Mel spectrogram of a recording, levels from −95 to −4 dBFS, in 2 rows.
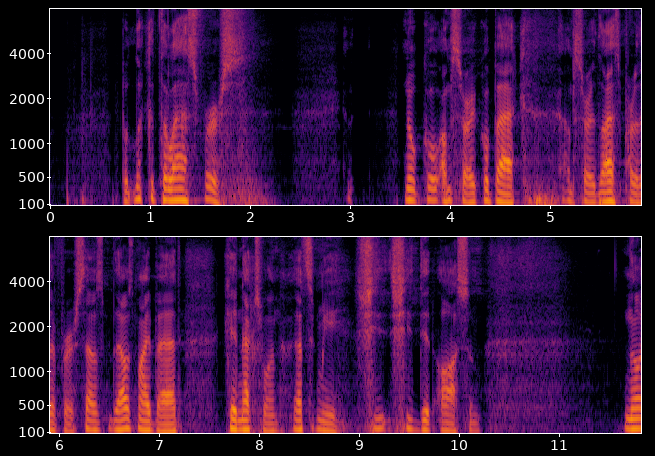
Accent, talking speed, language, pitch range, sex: American, 185 wpm, English, 115-140 Hz, male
